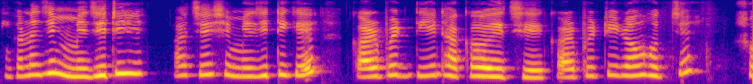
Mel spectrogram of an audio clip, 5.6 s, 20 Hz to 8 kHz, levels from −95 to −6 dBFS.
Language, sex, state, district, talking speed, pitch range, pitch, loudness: Bengali, female, West Bengal, North 24 Parganas, 180 wpm, 305-365 Hz, 330 Hz, -17 LUFS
